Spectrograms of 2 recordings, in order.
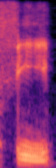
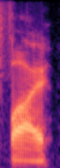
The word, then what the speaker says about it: Fi: Is this the beginning of I always called her Fee, but I guess her name's Fi. Yeah, technically it's Fi. Yeah, the pronunciation with the Japanese word that would be Fi.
